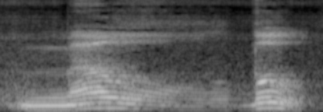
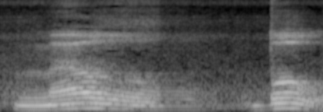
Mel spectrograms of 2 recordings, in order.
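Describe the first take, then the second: Both takes have the same delivery.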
